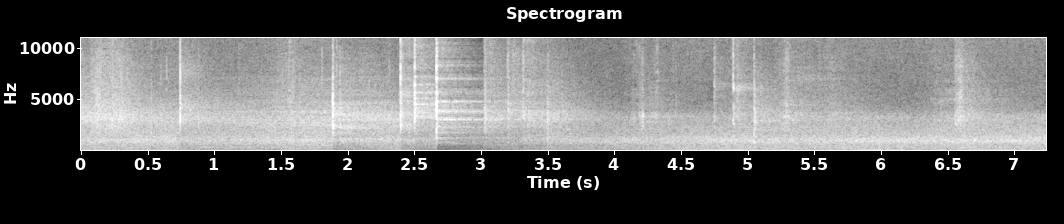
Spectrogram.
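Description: Steady background hiss with a low hum, broken by a handful of light clicks and taps, with a short ringing ping about two and a half seconds in.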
